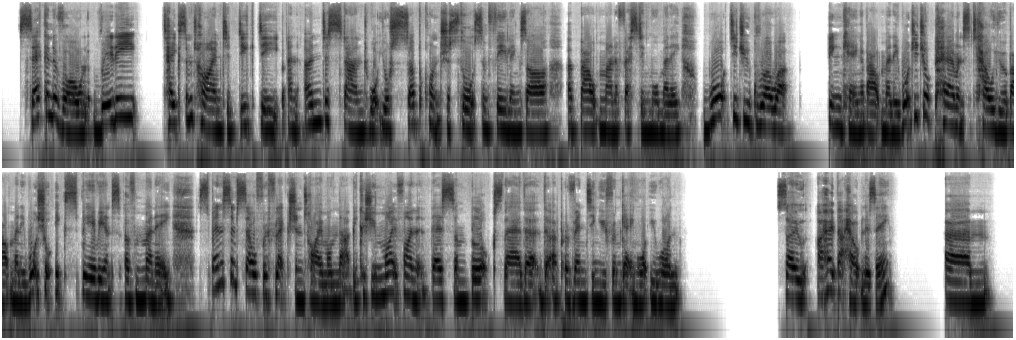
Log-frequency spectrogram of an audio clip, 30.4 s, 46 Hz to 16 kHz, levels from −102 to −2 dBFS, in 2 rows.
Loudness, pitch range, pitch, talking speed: -9 LUFS, 160-205 Hz, 175 Hz, 150 wpm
